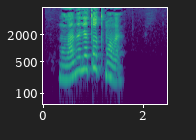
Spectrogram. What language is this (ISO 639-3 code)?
chm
